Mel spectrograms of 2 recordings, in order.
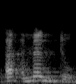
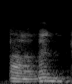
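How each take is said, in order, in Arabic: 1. تبدأ بهمزتين منفصلتين. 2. تبدأ بهمزة واحدة ثم حرف مدّ.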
